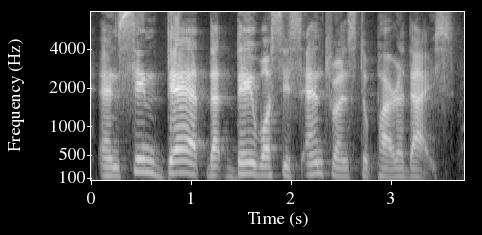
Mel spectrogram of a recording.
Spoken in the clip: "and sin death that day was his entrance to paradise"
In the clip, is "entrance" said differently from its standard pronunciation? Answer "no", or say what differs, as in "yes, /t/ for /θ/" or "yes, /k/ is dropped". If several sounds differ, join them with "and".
no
